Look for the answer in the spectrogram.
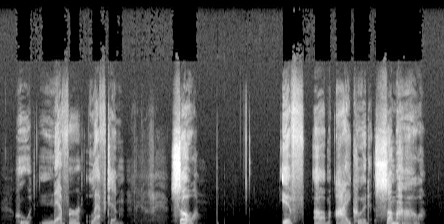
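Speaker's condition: Vocal cord cancer, repeated surgery; Hodgkin's lymphoma diagnosed at age 36, 19 vocal cord surgeries, chemotherapy causing mouth pain

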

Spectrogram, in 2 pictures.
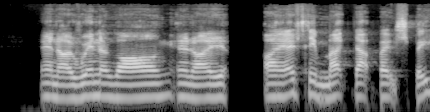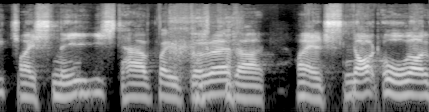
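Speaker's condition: Cerebral palsy; congenital

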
